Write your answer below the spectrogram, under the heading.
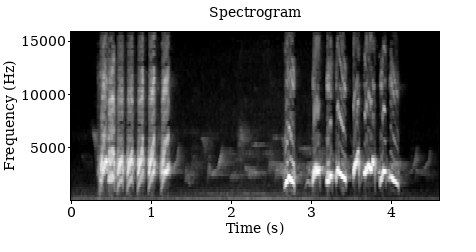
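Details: Thai caged Red-whiskered bulbul, recorded for training birds: a fast run of sharp clipped chirps, then a pause and a longer phrase of loud, looping whistled notes rising and falling.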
